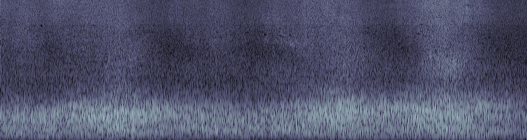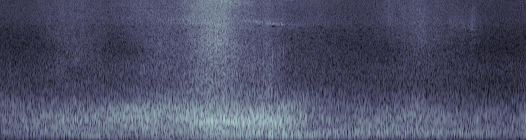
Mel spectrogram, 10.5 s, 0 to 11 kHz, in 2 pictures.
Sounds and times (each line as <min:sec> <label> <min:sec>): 0:03.2 cars rushing by 0:10.2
